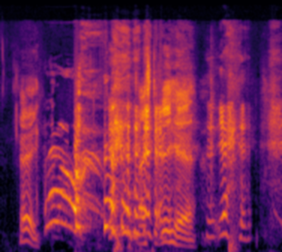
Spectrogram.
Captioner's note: all laugh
